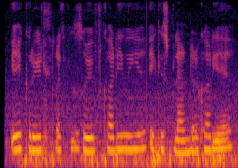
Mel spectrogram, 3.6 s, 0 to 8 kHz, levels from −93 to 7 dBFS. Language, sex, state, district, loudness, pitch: Hindi, female, Uttar Pradesh, Muzaffarnagar, -18 LUFS, 195 Hz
